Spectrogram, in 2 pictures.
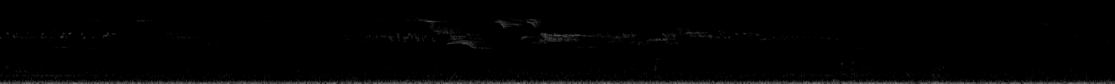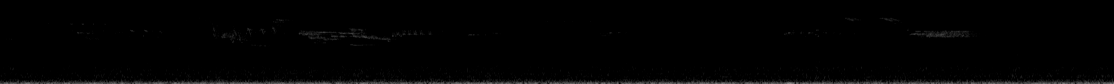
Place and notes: Rue des Agneaux, Orgerus, France - Bird singing - end of the day - third week of spring
France métropolitaine, France, 6 April 2022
